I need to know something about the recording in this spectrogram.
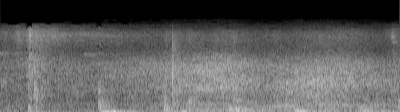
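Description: A car passing on a road outside, its tyre and engine noise swelling through the middle and easing near the end. A couple of sharp knocks come in the first second.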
